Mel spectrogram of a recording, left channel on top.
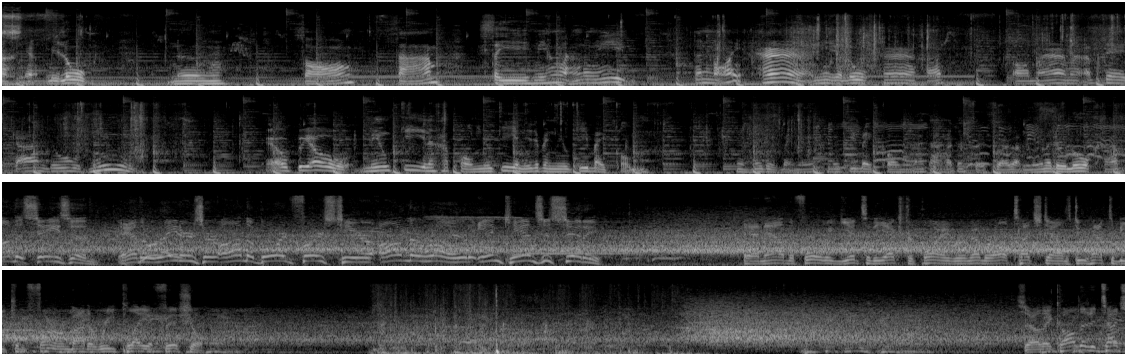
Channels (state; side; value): different; both; correlation 0.00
